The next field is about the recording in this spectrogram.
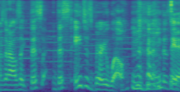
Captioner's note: laughs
